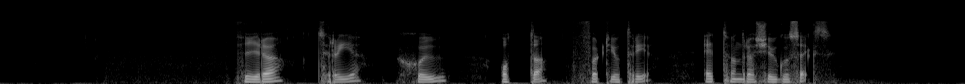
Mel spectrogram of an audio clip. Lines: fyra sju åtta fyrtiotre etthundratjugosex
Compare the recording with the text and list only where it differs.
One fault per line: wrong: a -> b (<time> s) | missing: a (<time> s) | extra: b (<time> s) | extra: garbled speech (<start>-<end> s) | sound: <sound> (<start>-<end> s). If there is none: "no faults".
extra: tre (3.2 s)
